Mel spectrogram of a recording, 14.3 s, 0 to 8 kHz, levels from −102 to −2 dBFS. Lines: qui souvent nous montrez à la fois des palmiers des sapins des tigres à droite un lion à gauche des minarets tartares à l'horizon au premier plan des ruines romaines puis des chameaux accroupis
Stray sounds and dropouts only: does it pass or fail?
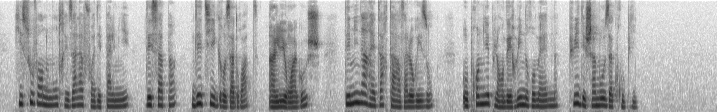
pass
